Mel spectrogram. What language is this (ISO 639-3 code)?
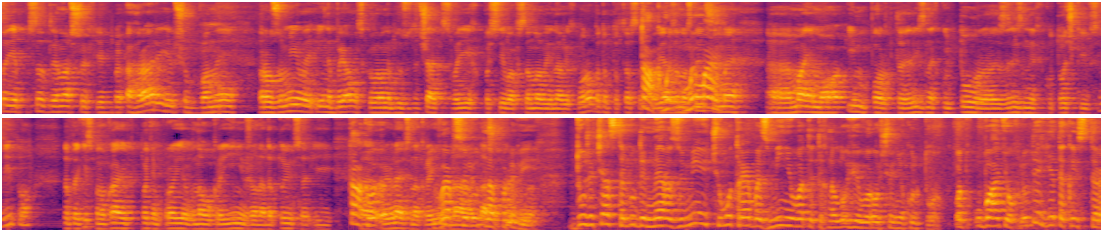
ukr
